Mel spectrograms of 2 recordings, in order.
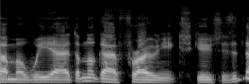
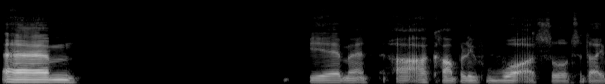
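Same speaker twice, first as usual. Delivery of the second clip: ordinary talk, nothing marked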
